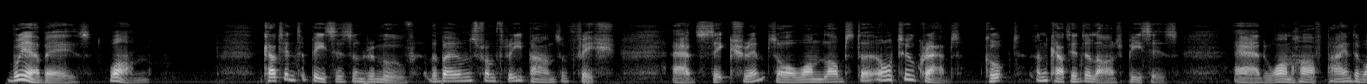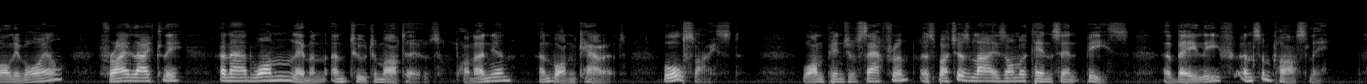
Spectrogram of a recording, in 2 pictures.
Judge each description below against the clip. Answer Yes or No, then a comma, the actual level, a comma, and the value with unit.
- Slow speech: No, average, 155 wpm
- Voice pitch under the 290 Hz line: Yes, low, 135 Hz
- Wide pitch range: Yes, wide, 5.9 semitones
